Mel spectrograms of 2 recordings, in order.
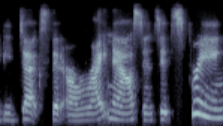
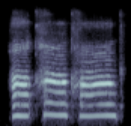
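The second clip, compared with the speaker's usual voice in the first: high, loud goose honks; goose honking; 6 semitones higher, 4 dB louder, much slower than usual. Acted. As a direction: honk three times like a goose. Story's goose answers.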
